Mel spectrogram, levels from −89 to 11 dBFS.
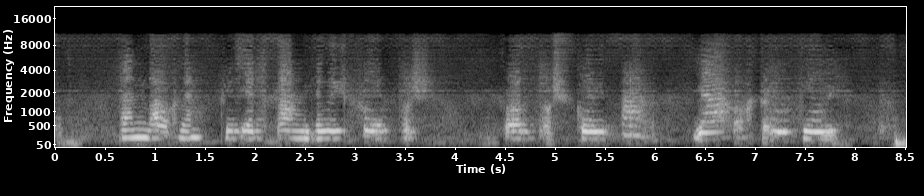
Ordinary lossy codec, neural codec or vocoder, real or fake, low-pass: AAC, 64 kbps; codec, 44.1 kHz, 0.9 kbps, DAC; fake; 10.8 kHz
